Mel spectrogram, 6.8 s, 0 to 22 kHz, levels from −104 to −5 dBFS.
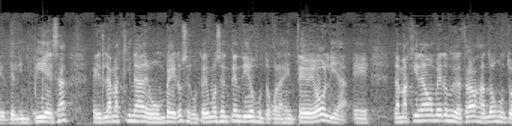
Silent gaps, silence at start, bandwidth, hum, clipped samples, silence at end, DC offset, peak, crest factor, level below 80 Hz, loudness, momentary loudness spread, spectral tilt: none; 0 s; 14 kHz; none; under 0.1%; 0 s; under 0.1%; 0 dBFS; 12 dB; -54 dBFS; -12 LUFS; 8 LU; -6 dB/octave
